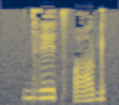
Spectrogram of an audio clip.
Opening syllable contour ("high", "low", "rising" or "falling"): high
